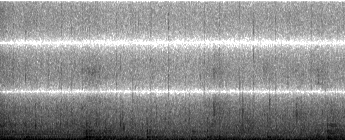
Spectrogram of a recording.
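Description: Quiet room tone in a seminar hall: a faint steady low hum with light rustling and a few small clicks.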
